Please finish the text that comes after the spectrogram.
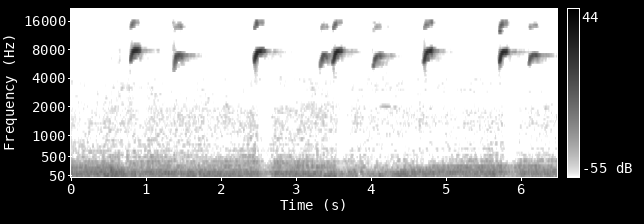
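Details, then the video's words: Red-headed kemade in lively song: a string of high, sharp, down-slurred chirps, sometimes paired, coming every second or so across several seconds, with a steady low hum in the background. "Burung Kemade Kepala Merah Gacor"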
